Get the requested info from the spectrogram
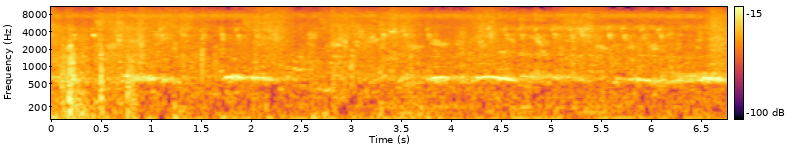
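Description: Faint birdsong: a low, wavering call repeated several times, with a few small high chirps.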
